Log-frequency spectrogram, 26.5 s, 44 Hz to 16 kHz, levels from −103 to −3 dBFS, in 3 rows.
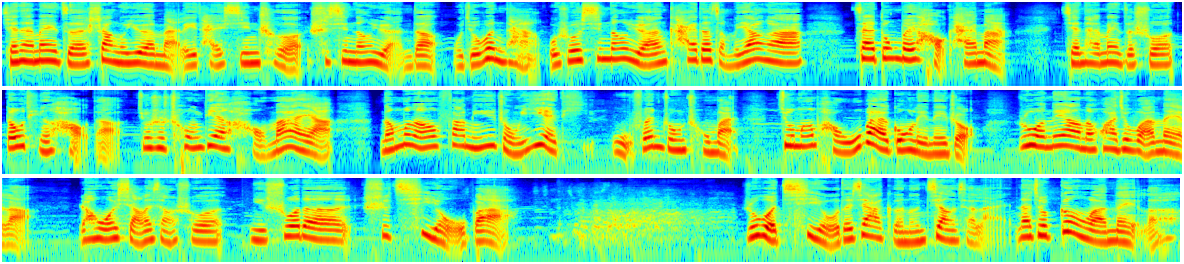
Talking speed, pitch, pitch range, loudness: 270 characters per minute, 245 Hz, 210-285 Hz, -19 LUFS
